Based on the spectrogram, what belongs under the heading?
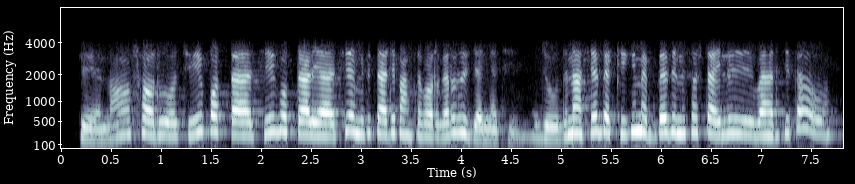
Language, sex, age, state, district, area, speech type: Odia, female, 45-60, Odisha, Nayagarh, rural, conversation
